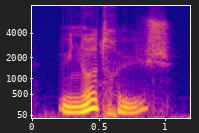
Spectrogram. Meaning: ostrich
- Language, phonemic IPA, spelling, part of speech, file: French, /o.tʁyʃ/, autruche, noun, Fr-autruche.ogg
